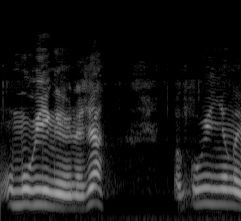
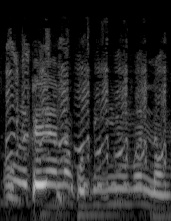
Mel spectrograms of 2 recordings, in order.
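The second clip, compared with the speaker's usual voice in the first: laughing excuse; 5 semitones higher, 8 dB louder than usual. Acted. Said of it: "sabi niya".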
